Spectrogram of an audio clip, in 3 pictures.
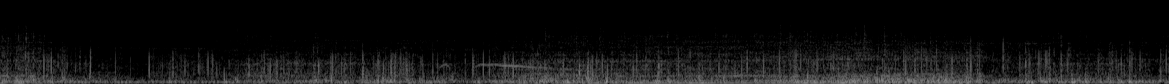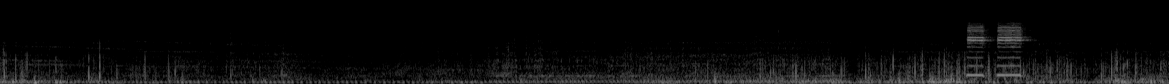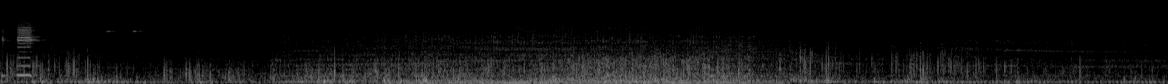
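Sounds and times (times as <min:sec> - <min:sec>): wind noise: 0:00.0 - 0:13.1, 0:18.8 - 0:35.0
motorcycle engine running: 0:00.0 - 0:35.0
road noise: 0:00.0 - 0:35.0
horn beeps: 0:21.4 - 0:22.1, 0:23.4 - 0:23.8.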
